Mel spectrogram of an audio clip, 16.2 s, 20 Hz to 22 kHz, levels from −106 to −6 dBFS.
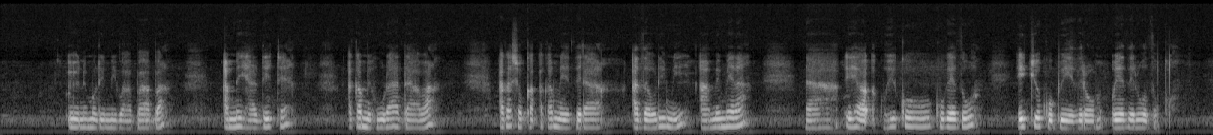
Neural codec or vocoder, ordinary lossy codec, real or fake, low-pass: vocoder, 48 kHz, 128 mel bands, Vocos; none; fake; 19.8 kHz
